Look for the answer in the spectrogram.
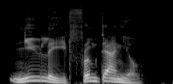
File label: whisper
